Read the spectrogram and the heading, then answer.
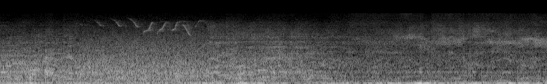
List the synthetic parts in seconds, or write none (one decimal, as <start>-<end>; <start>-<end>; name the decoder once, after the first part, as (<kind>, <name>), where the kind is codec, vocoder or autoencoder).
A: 0.0-0.8 (codec, SNAC); 2.1-5.5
